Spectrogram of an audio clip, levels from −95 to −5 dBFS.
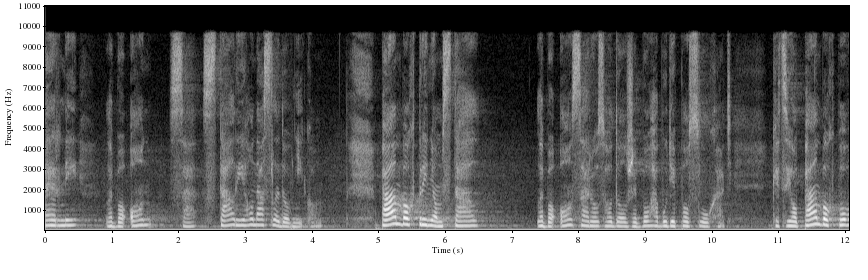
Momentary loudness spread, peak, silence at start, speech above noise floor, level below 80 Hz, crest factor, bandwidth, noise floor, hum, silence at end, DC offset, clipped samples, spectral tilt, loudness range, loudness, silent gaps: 17 LU; 0 dBFS; 0 s; 29 dB; -54 dBFS; 20 dB; 10 kHz; -50 dBFS; none; 0 s; 2%; under 0.1%; -4.5 dB/octave; 5 LU; -21 LUFS; none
